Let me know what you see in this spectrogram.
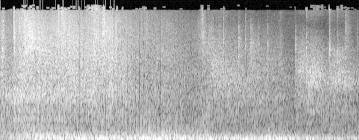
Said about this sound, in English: The craft hit hard, slamming Douglas back and forth in his seat. The crash webbing cut into him cruelly, but he hated to think of what it was doing to his father.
